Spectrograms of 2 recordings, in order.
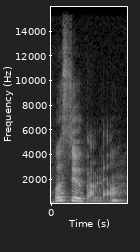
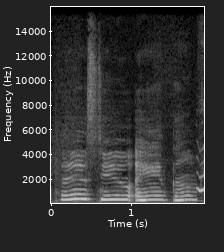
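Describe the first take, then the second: First: Said in the usual way. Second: Slow, higher "thumb-"; playful slow repeat; drawn-out sing-song. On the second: Shown as a demonstration. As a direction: stretch "Let's do a thumb-" out slowly and higher. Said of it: "repeats it drawn out".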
